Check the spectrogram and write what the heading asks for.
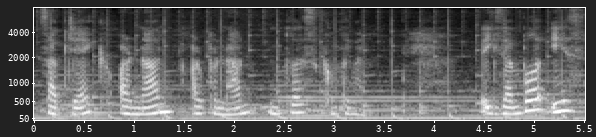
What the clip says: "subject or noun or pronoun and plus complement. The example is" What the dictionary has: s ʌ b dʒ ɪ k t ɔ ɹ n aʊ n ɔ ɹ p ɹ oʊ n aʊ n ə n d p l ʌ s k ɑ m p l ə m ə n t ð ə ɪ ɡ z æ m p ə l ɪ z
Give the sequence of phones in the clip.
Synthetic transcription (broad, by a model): s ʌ b dʒ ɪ k t ɔ ɹ n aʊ n ɔ ɹ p oʊ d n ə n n p l ʌ s k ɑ m p l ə m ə n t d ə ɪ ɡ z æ m p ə l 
